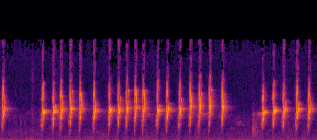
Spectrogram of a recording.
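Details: Female Brown-throated sunbird calling a male: a brief opening note, then a long quick series of shrill, clipped chirps. A short silence follows before another burst of the same rapid notes.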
